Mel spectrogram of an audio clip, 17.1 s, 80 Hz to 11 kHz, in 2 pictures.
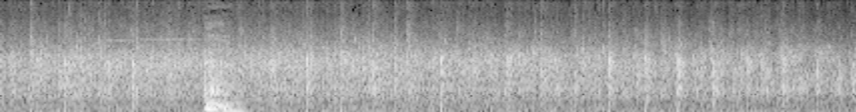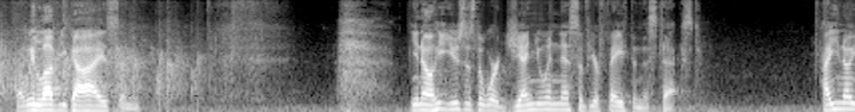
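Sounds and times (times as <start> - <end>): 
audience applauding: 0.0 - 10.8
speech: 8.8 - 10.0, 12.7 - 15.6, 16.8 - 17.1.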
